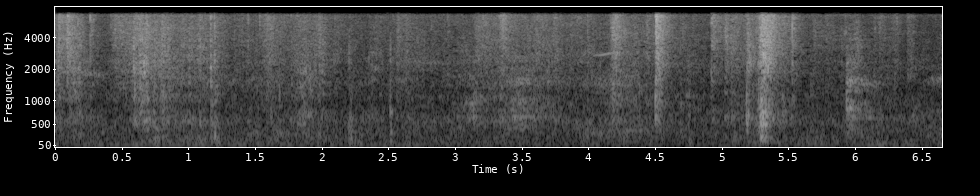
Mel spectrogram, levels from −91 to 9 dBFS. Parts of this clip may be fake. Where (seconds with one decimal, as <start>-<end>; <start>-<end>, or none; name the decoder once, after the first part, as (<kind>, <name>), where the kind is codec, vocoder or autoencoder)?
none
